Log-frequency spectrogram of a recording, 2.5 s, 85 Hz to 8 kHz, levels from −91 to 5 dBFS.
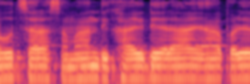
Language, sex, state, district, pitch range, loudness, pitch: Hindi, male, Punjab, Pathankot, 110-115 Hz, -13 LUFS, 115 Hz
